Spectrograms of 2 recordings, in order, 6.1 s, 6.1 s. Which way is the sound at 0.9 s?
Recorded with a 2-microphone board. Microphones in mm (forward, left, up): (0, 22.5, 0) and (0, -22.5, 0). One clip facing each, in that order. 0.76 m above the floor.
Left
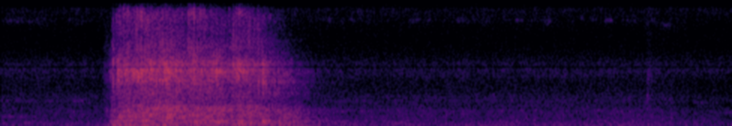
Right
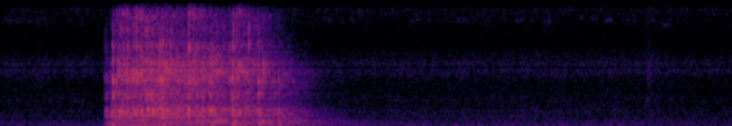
85° right.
